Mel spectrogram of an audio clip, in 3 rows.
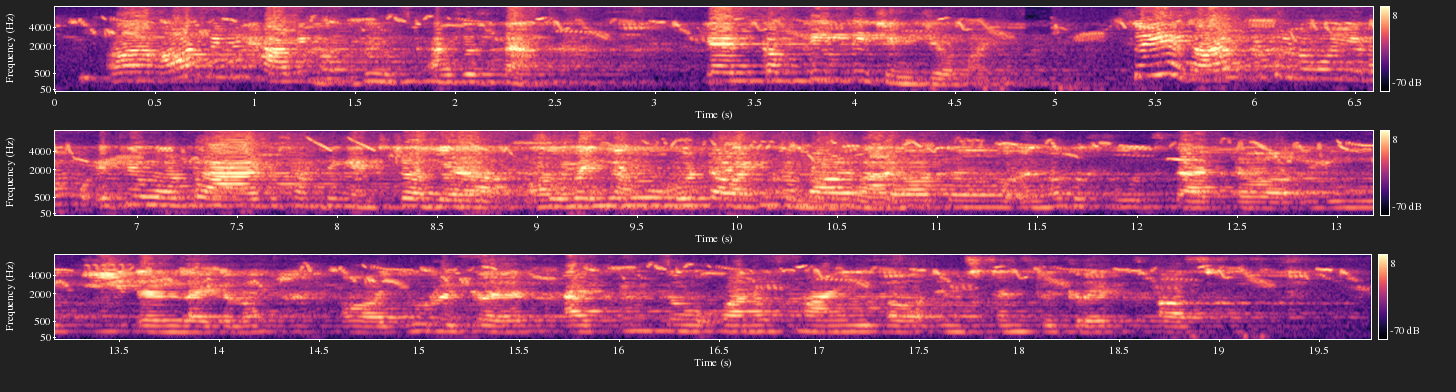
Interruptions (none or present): present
